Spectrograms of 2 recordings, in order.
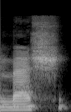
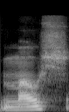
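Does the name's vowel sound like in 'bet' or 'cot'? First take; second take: bet; cot. First: The vowel sounds like the one in bet. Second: The vowel sounds like the one in cot. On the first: Other people pronounce the name this way. "Some people say" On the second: This is believed to be the correct pronunciation. "I believe is how you say it"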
